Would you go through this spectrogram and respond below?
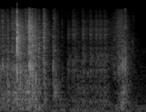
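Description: A deck of board game cards is shuffled by hand at a tabletop game, giving a close, crisp riffling flutter with a couple of louder snaps and no talk over it.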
